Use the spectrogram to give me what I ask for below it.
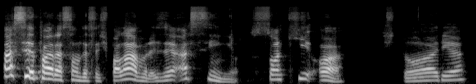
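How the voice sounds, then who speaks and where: A young Brazilian woman teaching a live online grammar lesson, explaining step by step and spelling out syllables slowly. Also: medium pitch, very animated, fairly bright tone, no room sound, clean studio sound. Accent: Brazilian Portuguese.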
